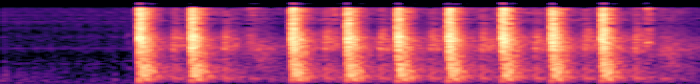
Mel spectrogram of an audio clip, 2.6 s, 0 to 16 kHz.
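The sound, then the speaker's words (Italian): Rapid gunfire from a 2011 advertising spot: after a brief quiet start, a fast, even burst of many sharp, loud shots follows in close succession. “e c'è lui che spara.”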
